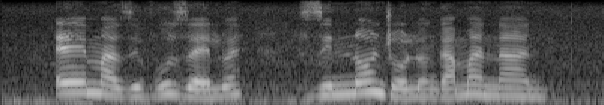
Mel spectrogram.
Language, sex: Xhosa, female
